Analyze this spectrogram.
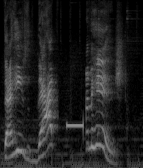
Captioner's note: beep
